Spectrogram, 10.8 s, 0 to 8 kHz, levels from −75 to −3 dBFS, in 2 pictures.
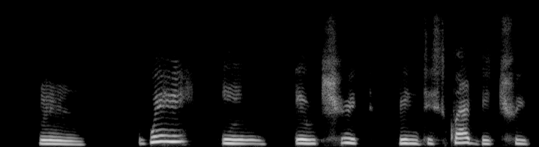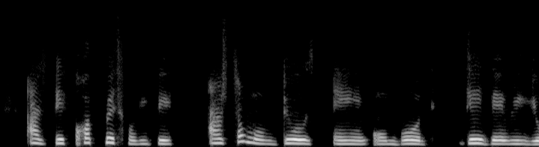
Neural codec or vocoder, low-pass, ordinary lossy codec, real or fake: codec, 16 kHz, 1 kbps, FreqCodec, larger model; 7.2 kHz; AAC, 48 kbps; fake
